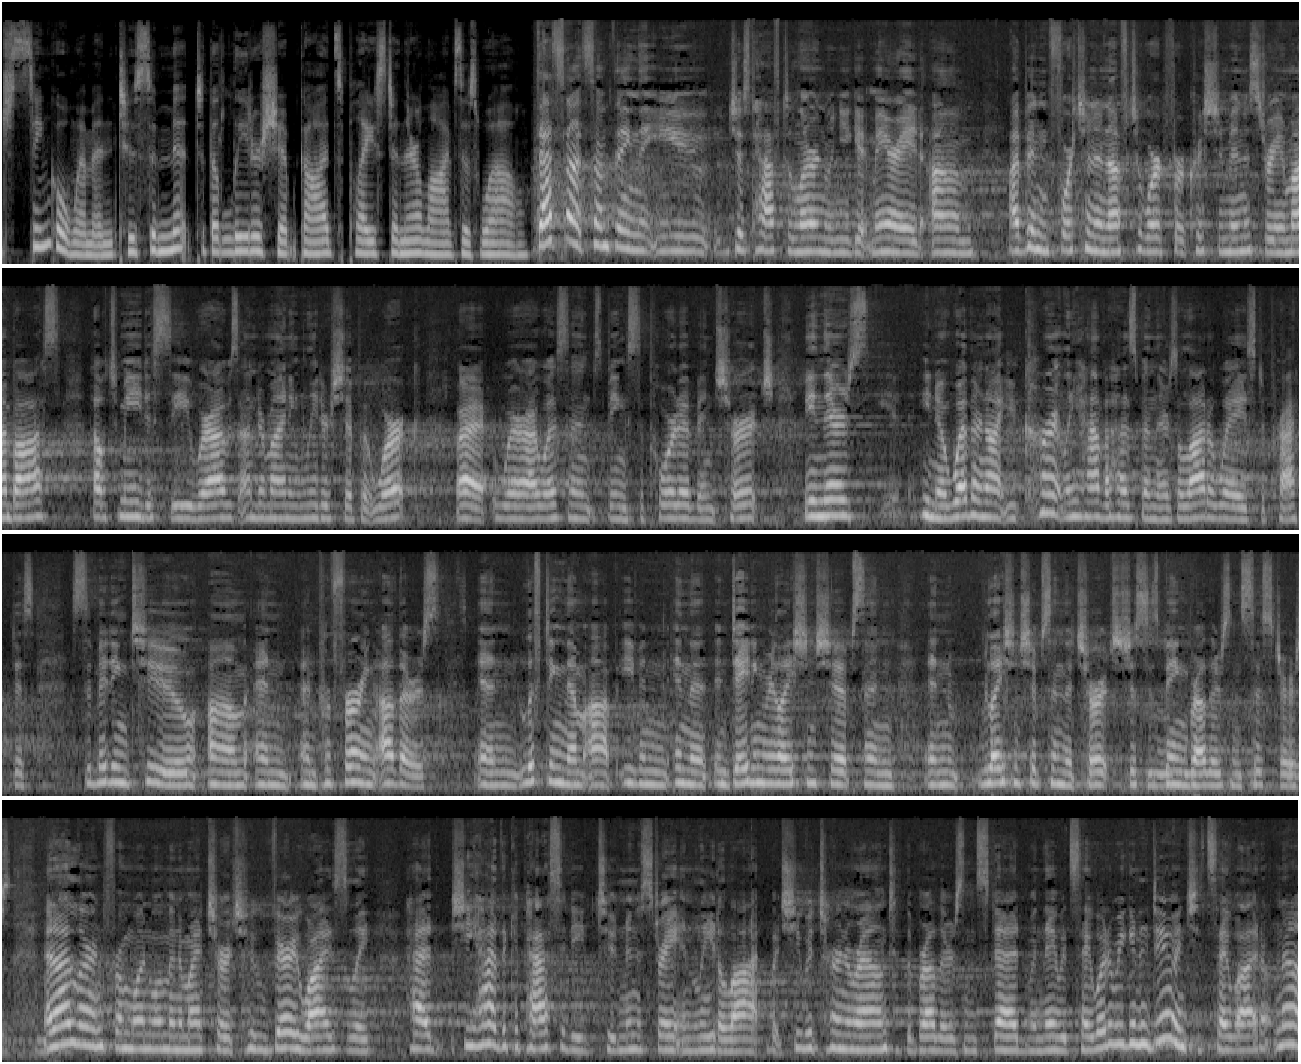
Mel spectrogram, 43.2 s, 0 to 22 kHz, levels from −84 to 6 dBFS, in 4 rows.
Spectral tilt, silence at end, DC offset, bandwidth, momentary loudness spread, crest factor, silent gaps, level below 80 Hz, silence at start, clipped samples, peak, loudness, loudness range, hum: -4 dB/octave; 0 s; under 0.1%; 16.5 kHz; 8 LU; 18 dB; none; -62 dBFS; 0 s; under 0.1%; -4 dBFS; -22 LUFS; 2 LU; none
